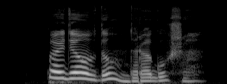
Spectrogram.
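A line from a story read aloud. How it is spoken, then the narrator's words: Tender speech. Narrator (Russian): сказал он ласково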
